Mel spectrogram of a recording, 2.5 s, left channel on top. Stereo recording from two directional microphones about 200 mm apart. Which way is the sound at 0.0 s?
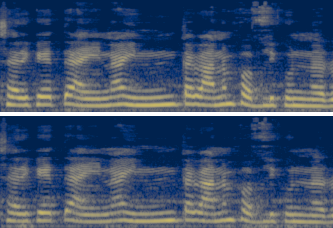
20° left (ahead or behind).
